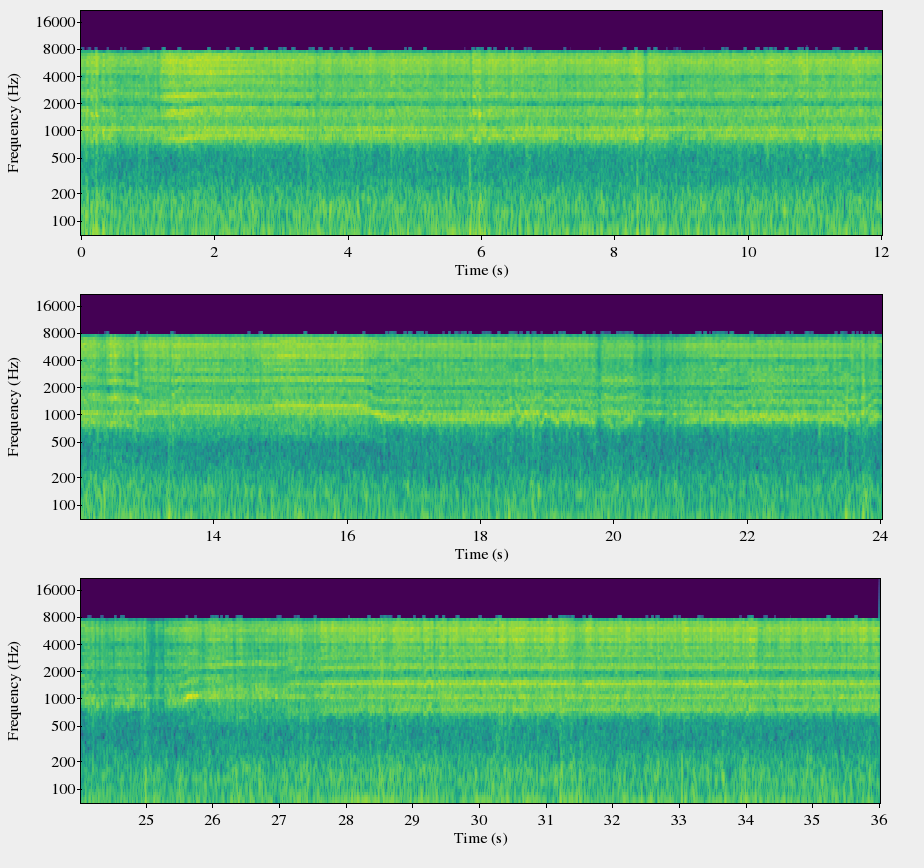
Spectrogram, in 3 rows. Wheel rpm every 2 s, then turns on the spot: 230, 230, 230, 230, 230, 230, 180, 160, 120, 120, 120, 120, 140, 180, 200, 200, 200, 200.
none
